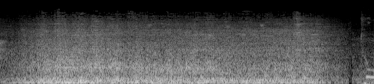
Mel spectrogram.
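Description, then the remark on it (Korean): A train rumbles steadily past on the rails in the industrial district of Los Angeles, by the Golden Road brewing company, a loud, continuous roar of wheels and cars with faint clatter, holding steady before easing off near the end. “황금 열차가 지나가는 LA 공업지구에 자리한 황금길 양조회사.”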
